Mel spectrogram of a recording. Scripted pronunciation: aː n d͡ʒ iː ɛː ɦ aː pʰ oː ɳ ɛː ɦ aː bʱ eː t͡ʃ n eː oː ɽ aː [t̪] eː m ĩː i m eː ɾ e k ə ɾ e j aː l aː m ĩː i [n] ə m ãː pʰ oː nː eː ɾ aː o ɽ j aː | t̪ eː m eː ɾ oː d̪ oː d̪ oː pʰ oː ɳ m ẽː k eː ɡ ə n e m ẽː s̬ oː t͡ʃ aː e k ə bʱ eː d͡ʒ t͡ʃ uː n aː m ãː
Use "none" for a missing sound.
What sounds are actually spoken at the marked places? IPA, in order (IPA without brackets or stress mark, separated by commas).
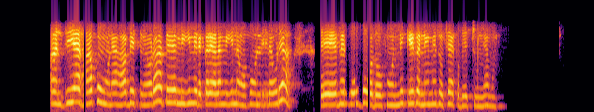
t̪, n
